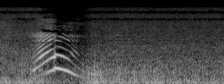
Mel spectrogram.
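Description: Surf washing up on a sandy beach, with wind buffeting the microphone. About half a second in, a high voice gives one short exclamation that rises and then falls in pitch.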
